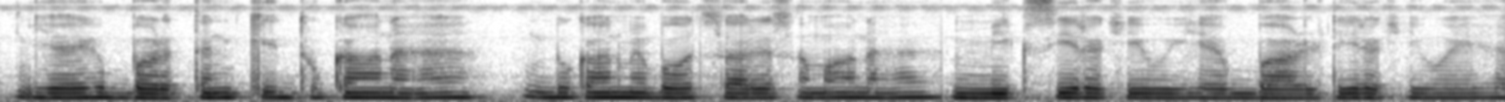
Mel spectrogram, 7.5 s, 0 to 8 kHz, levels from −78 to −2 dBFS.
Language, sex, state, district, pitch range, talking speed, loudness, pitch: Hindi, male, Bihar, Jamui, 135-145 Hz, 160 wpm, -14 LUFS, 140 Hz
